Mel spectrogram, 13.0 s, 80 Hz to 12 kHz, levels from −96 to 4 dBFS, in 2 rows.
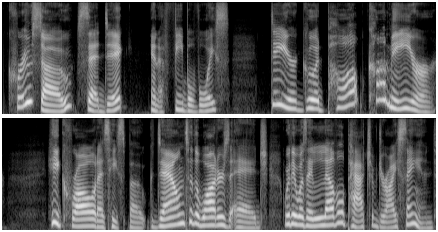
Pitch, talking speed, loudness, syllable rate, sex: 225 Hz, 145 wpm, -18 LUFS, 3.9 syllables/s, female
